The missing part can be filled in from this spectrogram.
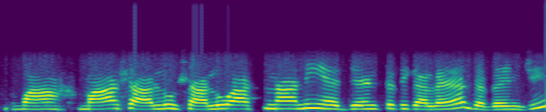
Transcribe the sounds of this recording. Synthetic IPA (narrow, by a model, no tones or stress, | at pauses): mãmãːʃaːluʃaːluaːsnanĩeːd͡ʒẽɳʈd̪iɡɐlɛãd͡ʒɐɡənd͡ʒiː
